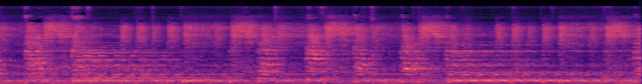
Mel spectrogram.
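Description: Electric guitar jam: chords played in a steady rhythm over sustained low notes.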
